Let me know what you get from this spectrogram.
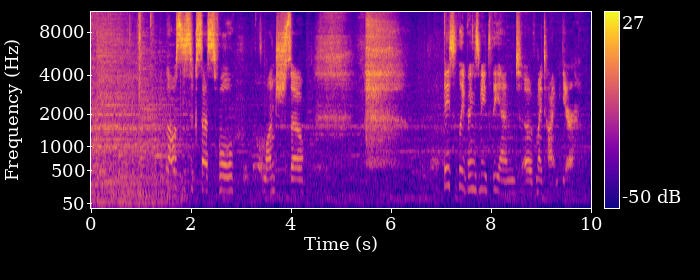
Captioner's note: sighs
